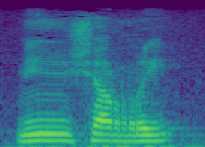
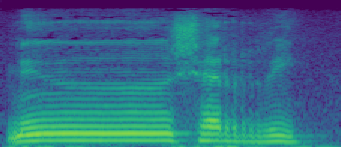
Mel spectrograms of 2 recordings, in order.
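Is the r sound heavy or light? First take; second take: heavy; light. First: The r sound is heavy and full. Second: The r sound is light and thin. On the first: The speaker calls it wrong. "ما نقول من شر لا" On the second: The speaker calls it right. "الراء المكسورة مرققة"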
